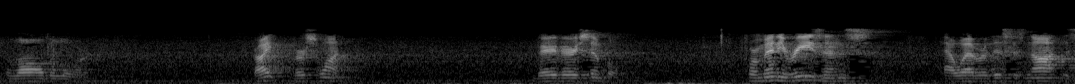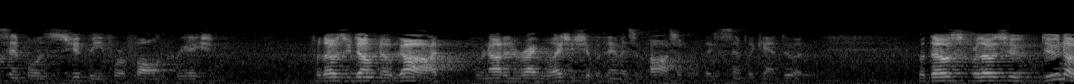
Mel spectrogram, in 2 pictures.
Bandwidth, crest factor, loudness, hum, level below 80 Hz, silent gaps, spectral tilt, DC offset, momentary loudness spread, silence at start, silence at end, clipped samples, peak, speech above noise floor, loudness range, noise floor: 5.4 kHz; 24 dB; -30 LUFS; none; -66 dBFS; none; -2 dB/octave; under 0.1%; 24 LU; 0 s; 0 s; under 0.1%; -10 dBFS; 24 dB; 9 LU; -55 dBFS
